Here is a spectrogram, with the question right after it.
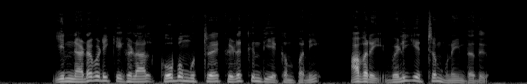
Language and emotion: Tamil, neutral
